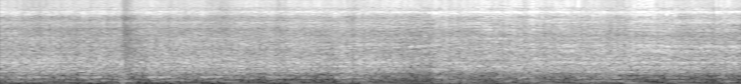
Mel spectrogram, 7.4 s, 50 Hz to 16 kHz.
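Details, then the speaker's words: 1957 BMW Isetta with locked engine replaced by a free spare engine, running: steady even beat with no knocks or misses; swapped engine running normally. "we cranked her up so she does run and the story that we were told on is pretty accurate it sounds pretty good"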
